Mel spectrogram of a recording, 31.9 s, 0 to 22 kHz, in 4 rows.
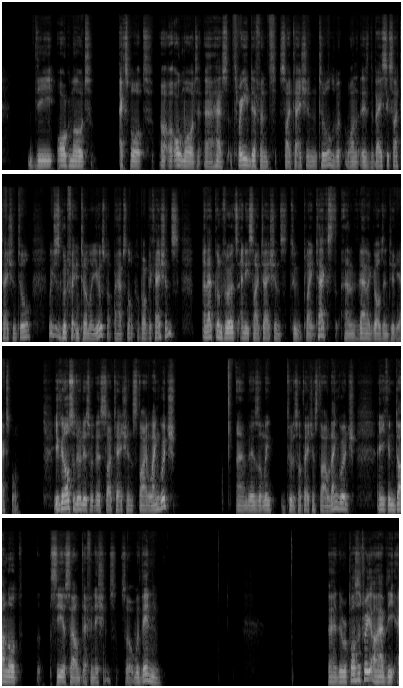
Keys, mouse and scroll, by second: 27.1 click, 27.1 click, 28.2 ctrl+j, 29.6-30.8 Up, 31.0-31.8 Down.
